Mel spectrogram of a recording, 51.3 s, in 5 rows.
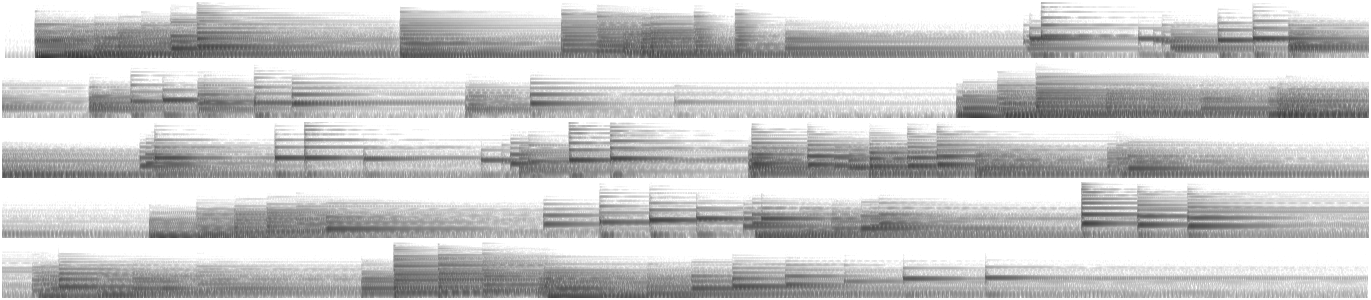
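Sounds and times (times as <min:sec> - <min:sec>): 
grand piano: 0:00.0 - 0:51.2.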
